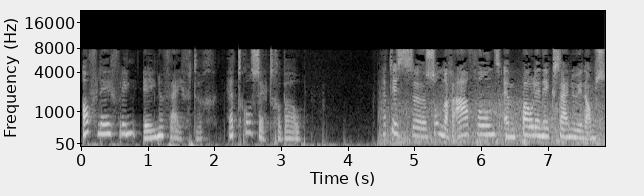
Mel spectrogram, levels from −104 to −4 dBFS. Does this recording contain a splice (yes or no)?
no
